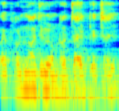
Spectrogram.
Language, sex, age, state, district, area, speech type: Maithili, male, 30-45, Bihar, Samastipur, rural, spontaneous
